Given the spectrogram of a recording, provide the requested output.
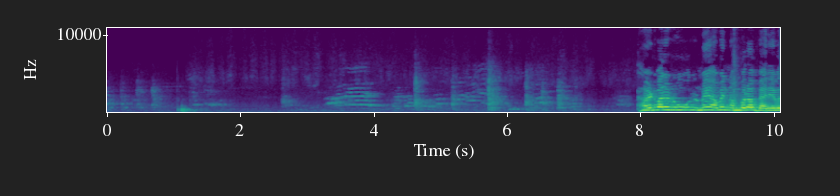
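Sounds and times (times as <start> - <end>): duster wiping a whiteboard: 0.6 - 8.8.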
